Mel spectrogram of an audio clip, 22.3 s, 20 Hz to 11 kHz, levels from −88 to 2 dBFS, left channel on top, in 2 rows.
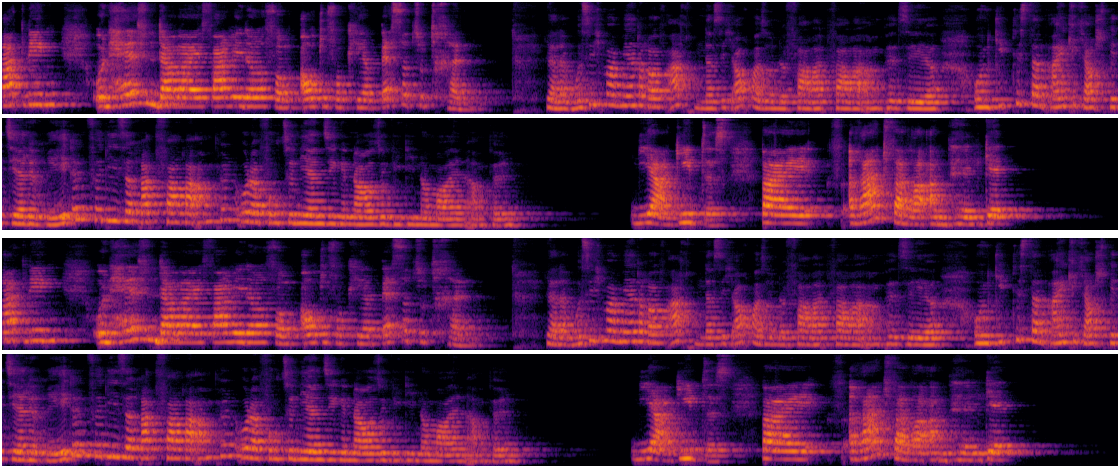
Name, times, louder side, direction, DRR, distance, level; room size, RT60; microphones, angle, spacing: voice 1, 0.0-4.7 17.5-19.3 19.6-21.1, left 2 dB, 80° left, 2 dB, 0.6 m, -27 dB
voice 2, 5.1-16.3, equal, 5° left, -1 dB, 0.3 m, -31 dB
3.1 x 2.1 x 3.2 m, 0.85 s
head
